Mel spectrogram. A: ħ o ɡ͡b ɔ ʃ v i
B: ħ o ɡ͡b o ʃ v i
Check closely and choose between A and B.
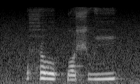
A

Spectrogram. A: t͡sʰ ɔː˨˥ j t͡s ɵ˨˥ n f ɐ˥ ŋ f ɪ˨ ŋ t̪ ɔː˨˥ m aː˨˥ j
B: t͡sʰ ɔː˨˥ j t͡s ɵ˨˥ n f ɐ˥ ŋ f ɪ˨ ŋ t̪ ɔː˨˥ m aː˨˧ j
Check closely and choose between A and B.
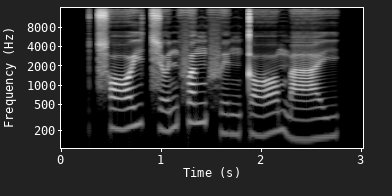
B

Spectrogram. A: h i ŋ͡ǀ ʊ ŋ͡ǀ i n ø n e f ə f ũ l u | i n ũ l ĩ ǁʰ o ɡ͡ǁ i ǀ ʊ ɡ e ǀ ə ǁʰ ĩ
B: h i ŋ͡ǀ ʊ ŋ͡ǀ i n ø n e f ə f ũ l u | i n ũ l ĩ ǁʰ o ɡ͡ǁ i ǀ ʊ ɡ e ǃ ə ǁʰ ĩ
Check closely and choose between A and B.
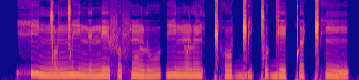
B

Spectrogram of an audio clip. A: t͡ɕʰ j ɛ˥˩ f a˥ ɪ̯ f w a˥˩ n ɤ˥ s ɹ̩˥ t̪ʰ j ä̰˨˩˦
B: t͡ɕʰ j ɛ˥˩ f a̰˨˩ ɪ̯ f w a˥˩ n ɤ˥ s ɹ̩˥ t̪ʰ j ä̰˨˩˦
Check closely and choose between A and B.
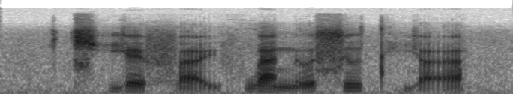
B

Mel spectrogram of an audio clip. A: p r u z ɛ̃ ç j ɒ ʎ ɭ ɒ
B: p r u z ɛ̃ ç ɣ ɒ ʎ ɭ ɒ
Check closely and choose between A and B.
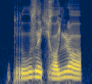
B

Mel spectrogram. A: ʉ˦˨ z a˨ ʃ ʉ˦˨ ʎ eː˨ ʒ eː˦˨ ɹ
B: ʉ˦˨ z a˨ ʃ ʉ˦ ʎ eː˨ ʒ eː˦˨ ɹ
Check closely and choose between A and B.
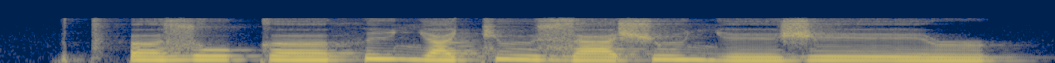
B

